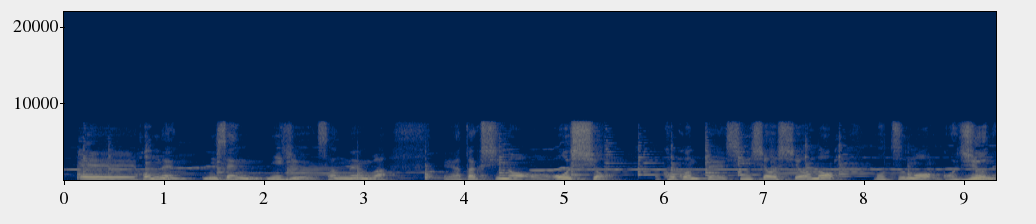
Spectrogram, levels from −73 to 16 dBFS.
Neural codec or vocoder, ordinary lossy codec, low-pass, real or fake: none; none; none; real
